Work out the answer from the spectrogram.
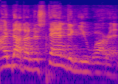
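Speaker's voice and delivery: put-on phone assistant voice with a British accent. Retelling a phone assistant speaking during a play: british accent. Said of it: "In a British accent".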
